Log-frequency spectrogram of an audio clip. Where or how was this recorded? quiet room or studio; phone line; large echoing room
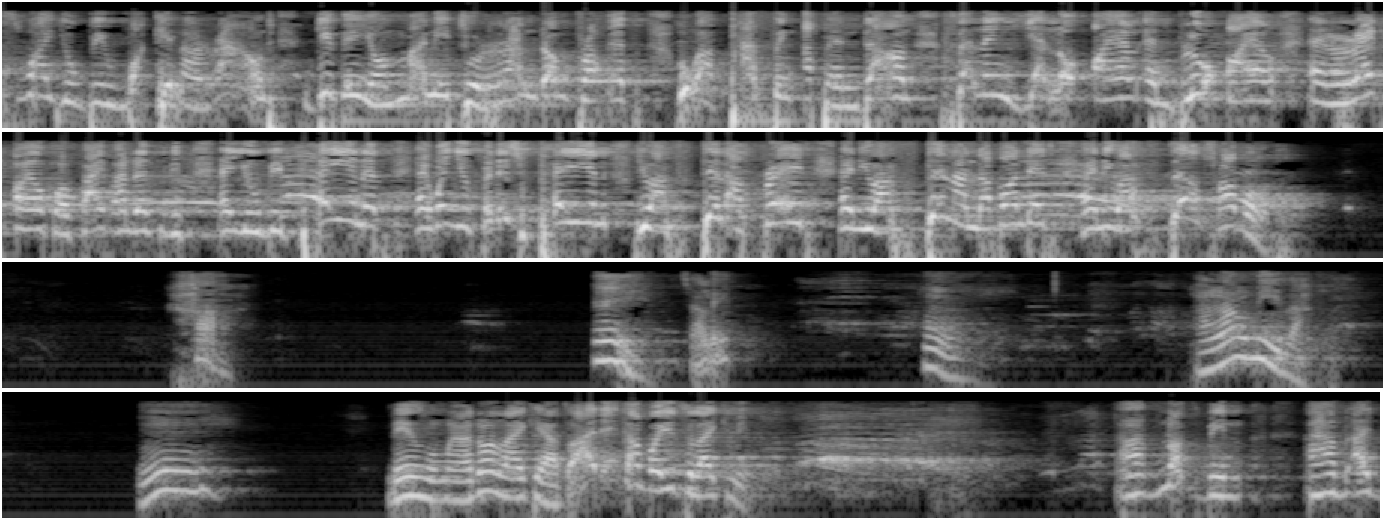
large echoing room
